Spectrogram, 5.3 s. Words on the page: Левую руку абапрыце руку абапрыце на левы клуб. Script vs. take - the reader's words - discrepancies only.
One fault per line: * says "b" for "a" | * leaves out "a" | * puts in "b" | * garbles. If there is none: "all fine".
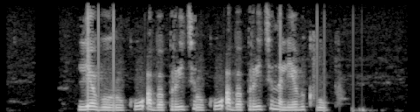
all fine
